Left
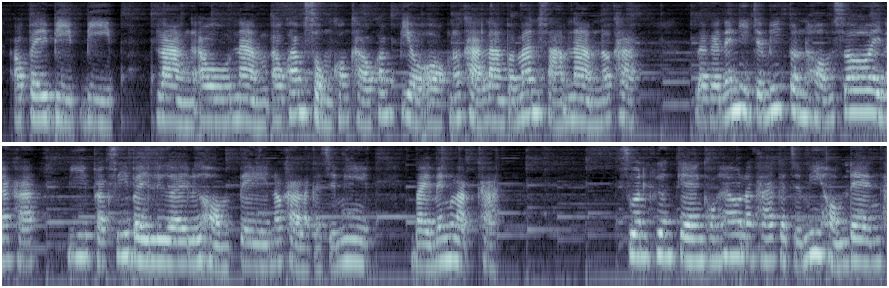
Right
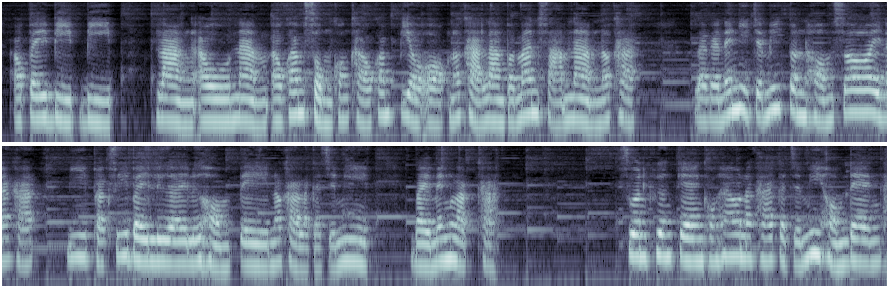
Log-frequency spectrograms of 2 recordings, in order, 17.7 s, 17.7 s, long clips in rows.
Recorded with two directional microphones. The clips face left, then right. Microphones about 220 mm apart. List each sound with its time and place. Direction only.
0.1 s speech: 50° right (ahead or behind)
13.0 s speech: 45° right (ahead or behind)
15.1 s speech: 55° right (ahead or behind)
